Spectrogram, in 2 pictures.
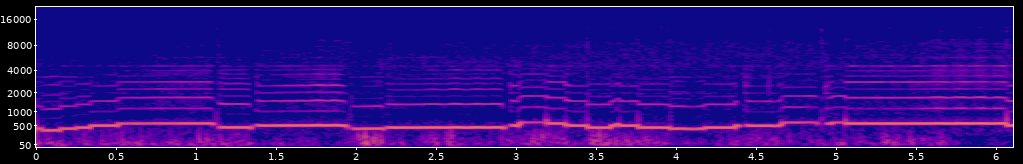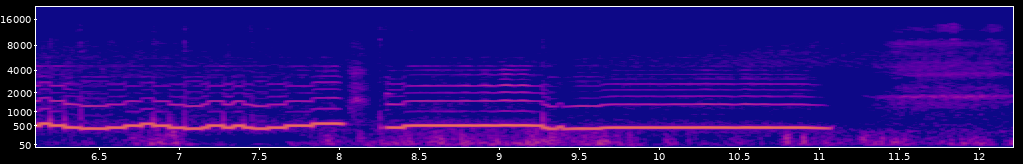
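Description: Handmade six-hole ceramic ocarina tuned in E, playing a short melody in the mixolydian mode: clear, pure notes stepping up and down, with a few quick trills midway. There is a brief breath break about eight seconds in, and the playing stops about eleven seconds in.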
